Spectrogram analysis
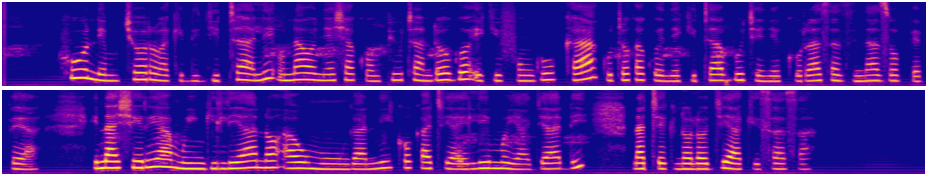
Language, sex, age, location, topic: Swahili, female, 25-35, Nairobi, education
